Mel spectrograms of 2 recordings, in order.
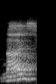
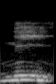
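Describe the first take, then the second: First: The vowel sounds like 'eye', as in nice. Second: The vowel sounds like 'ee', as in see. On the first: The speaker calls it wrong. "নাইস বলে অনেকে ভুল করে, নাইস হবে না" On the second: The speaker calls it right. "It will be নিস"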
